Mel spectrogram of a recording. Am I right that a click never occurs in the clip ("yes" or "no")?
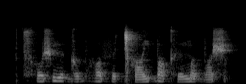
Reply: no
